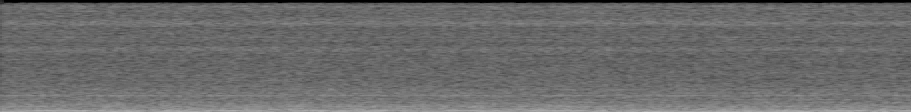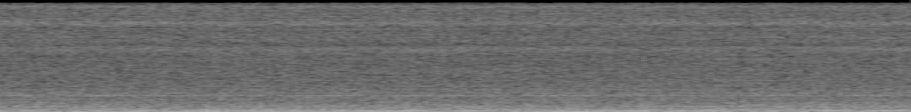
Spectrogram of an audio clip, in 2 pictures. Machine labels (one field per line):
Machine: fan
